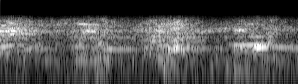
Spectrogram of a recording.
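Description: Portable radio playing: a mix of held musical notes and voice-like sound from its speaker.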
